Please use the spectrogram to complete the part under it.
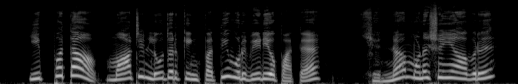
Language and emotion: Tamil, surprised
